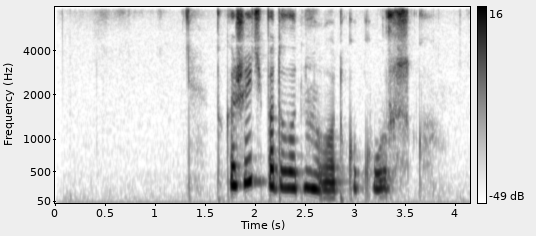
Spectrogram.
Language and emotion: Russian, sad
